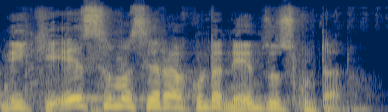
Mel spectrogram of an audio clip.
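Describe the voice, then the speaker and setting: A man's voice: fairly high pitch, very animated, racing, slight background noise. An actor playing a pompous, blustering government minister and father in a film drama. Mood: bargaining, self-important. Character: blustering, self-important home minister, anxious father.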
